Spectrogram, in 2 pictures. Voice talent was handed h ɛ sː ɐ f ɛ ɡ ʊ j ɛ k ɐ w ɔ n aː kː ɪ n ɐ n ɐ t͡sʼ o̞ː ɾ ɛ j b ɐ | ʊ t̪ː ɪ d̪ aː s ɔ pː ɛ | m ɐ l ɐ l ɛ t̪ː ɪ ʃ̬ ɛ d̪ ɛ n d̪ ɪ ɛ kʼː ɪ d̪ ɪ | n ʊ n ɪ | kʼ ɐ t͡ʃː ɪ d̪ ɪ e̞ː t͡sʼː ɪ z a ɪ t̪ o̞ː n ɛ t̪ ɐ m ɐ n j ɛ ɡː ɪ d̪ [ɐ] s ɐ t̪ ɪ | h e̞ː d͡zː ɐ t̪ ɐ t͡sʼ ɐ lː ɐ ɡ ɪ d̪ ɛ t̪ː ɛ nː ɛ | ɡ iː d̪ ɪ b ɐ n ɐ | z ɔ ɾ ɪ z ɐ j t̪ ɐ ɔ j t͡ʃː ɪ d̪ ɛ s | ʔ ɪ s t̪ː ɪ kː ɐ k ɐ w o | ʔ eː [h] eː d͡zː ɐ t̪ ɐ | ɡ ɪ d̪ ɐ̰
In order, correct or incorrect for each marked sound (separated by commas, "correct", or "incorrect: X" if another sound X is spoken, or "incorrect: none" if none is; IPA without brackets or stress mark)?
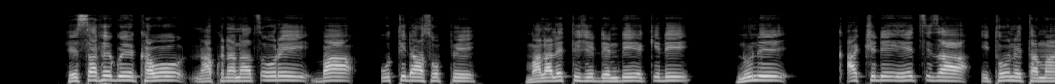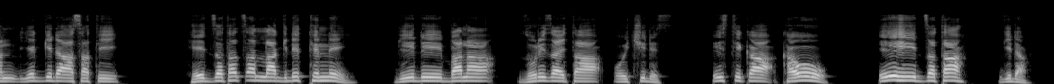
incorrect: ɐː, correct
